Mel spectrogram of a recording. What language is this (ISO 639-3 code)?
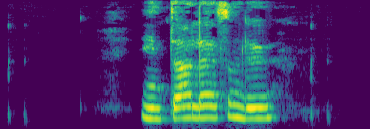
swe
